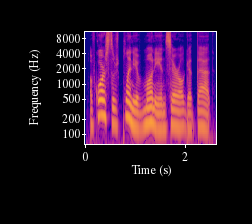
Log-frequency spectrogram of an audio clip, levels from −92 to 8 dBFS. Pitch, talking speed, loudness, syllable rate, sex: 160 Hz, 225 wpm, -18 LUFS, 6.3 syllables/s, female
